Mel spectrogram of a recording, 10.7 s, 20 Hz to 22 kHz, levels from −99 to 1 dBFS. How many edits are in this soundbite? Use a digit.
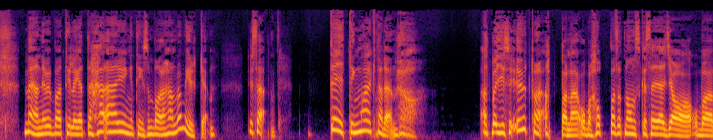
0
